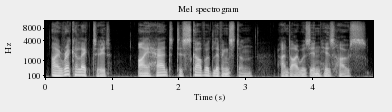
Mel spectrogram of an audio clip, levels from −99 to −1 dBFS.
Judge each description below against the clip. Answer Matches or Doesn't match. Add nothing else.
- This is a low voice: Matches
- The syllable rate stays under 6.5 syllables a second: Matches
